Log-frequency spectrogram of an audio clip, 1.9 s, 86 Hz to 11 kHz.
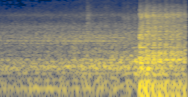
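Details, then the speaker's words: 2015 Jayco Whitehawk 21FBS travel trailer slide-out retracting: steady low motor drone, then half-second burst of loud rattling at the stop; normal slide mechanism signalling it is fully in. "why don't you hear that noise that's just the slide mechanism saying it's in all the way"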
